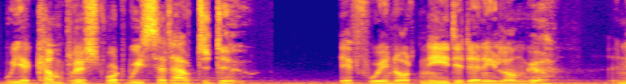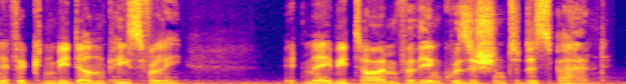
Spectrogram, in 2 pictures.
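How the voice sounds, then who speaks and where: Composed, lowish-voiced elven leader, played by a man. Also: moderate pace, noisy background, natural voice. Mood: calm, earnest. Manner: polite, earnest, composed. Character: courteous young elven male leader of an Inquisition. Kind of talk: video game voice acting.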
